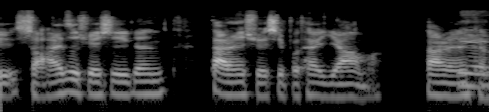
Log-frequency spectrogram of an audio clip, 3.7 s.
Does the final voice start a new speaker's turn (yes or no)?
no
